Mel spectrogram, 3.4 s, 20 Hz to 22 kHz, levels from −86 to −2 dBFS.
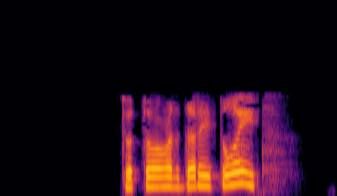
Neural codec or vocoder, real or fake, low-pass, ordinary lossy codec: autoencoder, 48 kHz, 32 numbers a frame, DAC-VAE, trained on Japanese speech; fake; 3.6 kHz; MP3, 16 kbps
